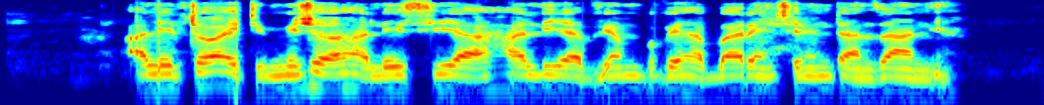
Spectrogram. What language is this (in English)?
Swahili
